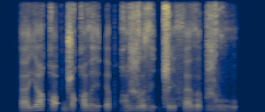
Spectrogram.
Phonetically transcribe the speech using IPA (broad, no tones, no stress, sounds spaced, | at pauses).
æ j e q o ʔ d͡ʒ ɵ q ɵ ð e̤ ʔ e p q o̤ ʑ ɵ z i̤ ʔ ʈ͡ʂ i θ æ ð ɵ p ʑ ṳ ð ṳ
